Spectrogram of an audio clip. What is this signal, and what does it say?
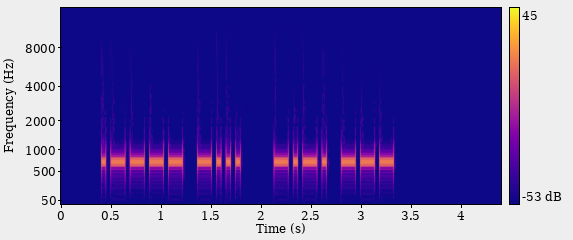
Morse code, heard as a keyed tone, about 25 wpm, 700 Hz. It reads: 1B CO
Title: Field Day Exchanges - 25wpm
